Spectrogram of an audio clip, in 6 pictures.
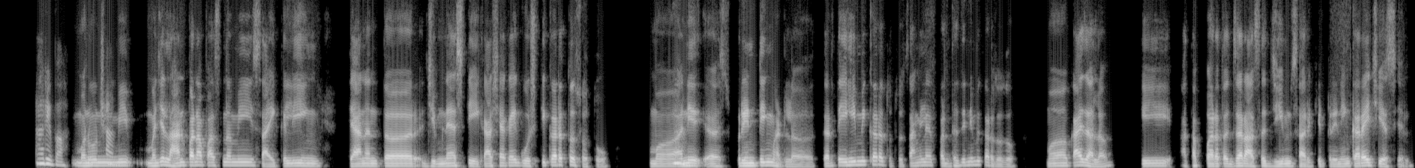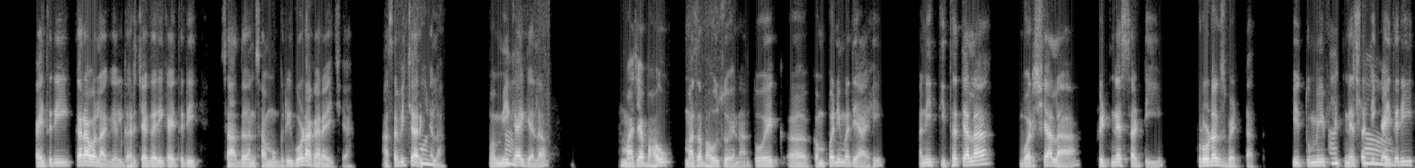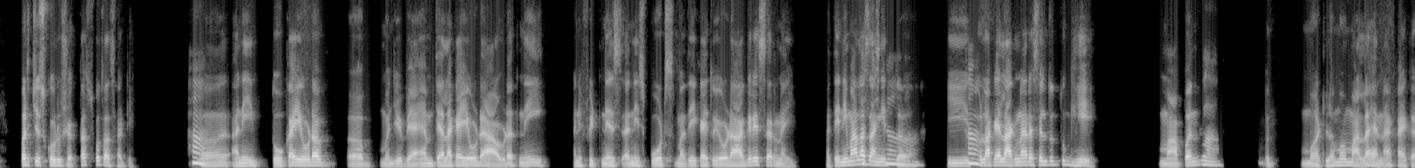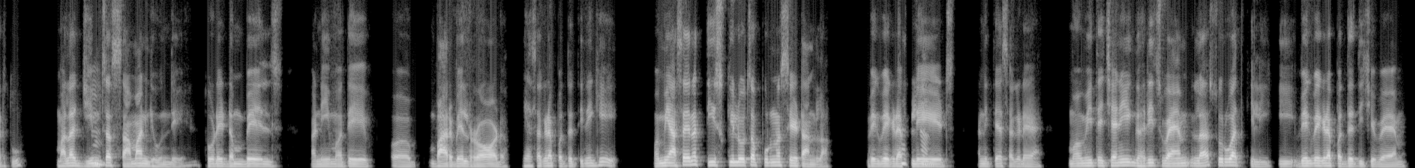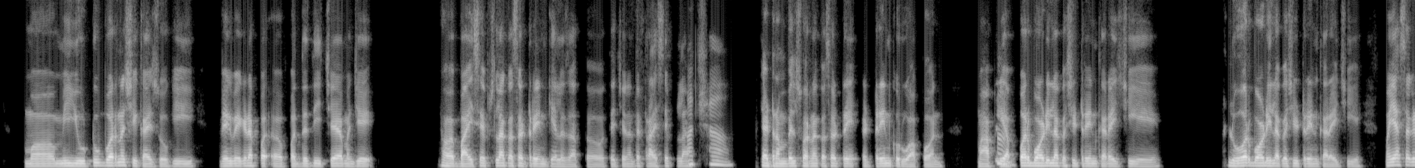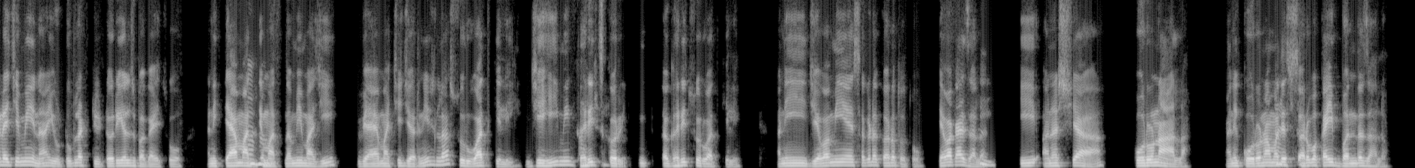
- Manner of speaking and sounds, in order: in English: "सायकलिंग"; in English: "जिम्नॅस्टिक्स"; in English: "स्प्रिंटिंग"; other background noise; in English: "फिटनेससाठी प्रॉडक्टस"; in English: "फिटनेससाठी"; in English: "पर्चेस"; in English: "फिटनेस"; in English: "स्पोर्ट्समध्ये"; in English: "जिमचा"; in English: "डंबेल्स"; in English: "बार्बेल रॉड"; in English: "प्लेट्स"; in English: "बायसेप्सला"; in English: "ट्रायसेप्सला"; in English: "डंबेलवरून"; in English: "अप्पर बॉडी ला"; in English: "लोअर बॉडीला"; in English: "ट्यूटोरियल्स"; in English: "जर्नीला"
- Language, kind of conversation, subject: Marathi, podcast, जिम उपलब्ध नसेल तर घरी कोणते व्यायाम कसे करावेत?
